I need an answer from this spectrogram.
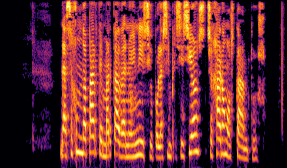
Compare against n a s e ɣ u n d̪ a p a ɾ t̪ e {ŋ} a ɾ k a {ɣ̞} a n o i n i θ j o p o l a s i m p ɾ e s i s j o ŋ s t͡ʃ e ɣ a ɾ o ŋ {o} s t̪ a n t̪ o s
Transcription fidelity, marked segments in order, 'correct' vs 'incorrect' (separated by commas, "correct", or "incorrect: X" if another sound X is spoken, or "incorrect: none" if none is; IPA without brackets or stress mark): incorrect: m, incorrect: ð̞, correct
